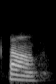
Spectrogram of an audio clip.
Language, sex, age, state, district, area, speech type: Kannada, female, 45-60, Karnataka, Chikkaballapur, rural, conversation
